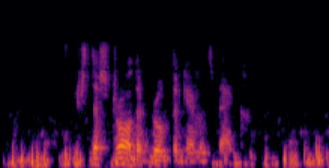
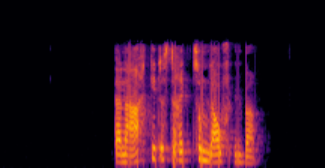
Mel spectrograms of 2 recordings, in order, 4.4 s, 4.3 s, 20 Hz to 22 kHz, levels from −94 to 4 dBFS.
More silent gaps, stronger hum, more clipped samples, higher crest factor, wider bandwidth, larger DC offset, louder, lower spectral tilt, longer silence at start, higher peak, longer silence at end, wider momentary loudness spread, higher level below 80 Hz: neither; neither; neither; about the same, 20 dB vs 18 dB; about the same, 7.8 kHz vs 8 kHz; neither; second, -35 LUFS vs -17 LUFS; first, -7 dB/octave vs -3 dB/octave; second, 0.1 s vs 1.5 s; second, -14 dBFS vs -2 dBFS; second, 0 s vs 0.95 s; about the same, 11 LU vs 9 LU; about the same, -58 dBFS vs -54 dBFS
